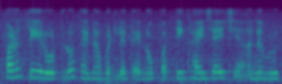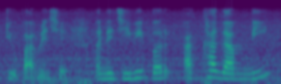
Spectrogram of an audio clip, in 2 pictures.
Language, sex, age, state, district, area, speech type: Gujarati, female, 18-30, Gujarat, Anand, urban, spontaneous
